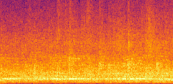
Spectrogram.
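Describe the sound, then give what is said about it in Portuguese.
An audience in Natal, Brazil, applauds to glorify God in a steady, dense wash of many hands clapping, holding at an even loudness for the whole stretch without any voices on top. “E aplaudam, aplaudam, aplaudam e não parem.”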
